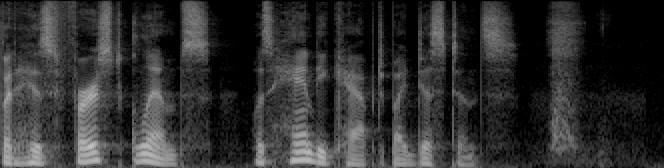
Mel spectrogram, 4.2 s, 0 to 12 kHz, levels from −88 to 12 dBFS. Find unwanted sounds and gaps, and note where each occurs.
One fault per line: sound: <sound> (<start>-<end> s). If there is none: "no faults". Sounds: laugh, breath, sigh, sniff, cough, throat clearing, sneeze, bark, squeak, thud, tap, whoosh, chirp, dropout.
sound: sniff (3.4-3.8 s)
